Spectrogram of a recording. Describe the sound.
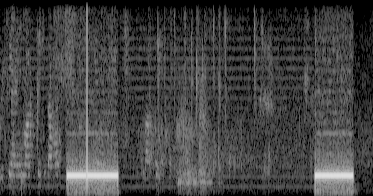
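A ringback tone sounds while someone places a phone call. Two long, steady, mid-pitched tones about five seconds apart, with people talking between them.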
